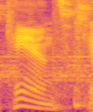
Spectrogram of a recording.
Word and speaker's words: Cannes: No, like Cannes festival. I was told. I was pronouncing it that way. And apparently that is embarrassing. – Con. James Con. – How do you say Cannes? – Cannes.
